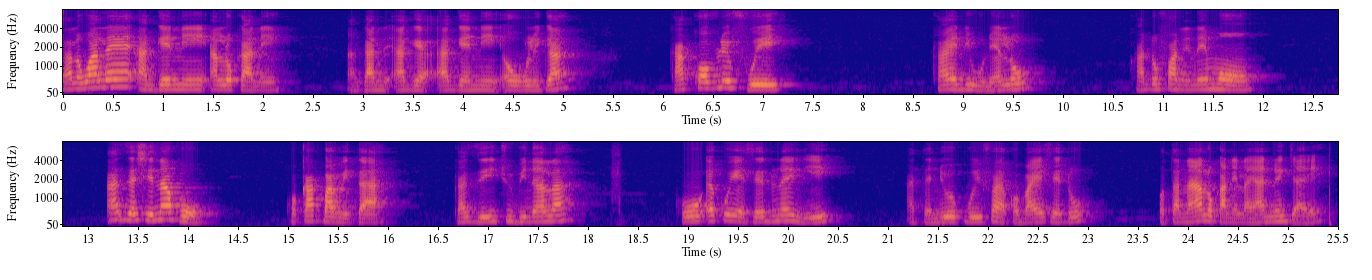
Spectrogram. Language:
Ikposo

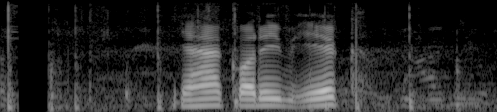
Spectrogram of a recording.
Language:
Nepali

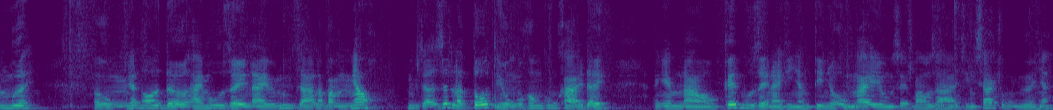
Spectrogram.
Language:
Vietnamese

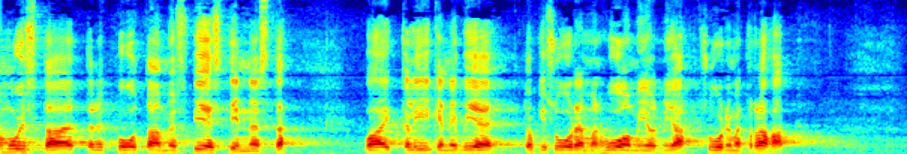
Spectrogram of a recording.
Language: Finnish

